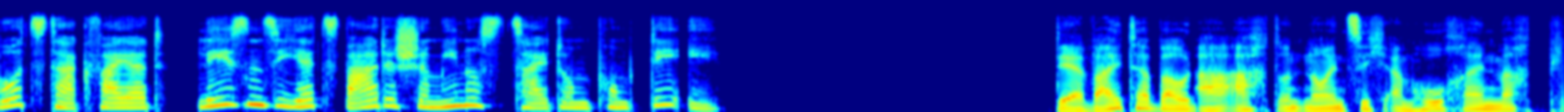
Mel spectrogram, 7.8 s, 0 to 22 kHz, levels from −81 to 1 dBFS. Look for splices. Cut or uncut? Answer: cut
